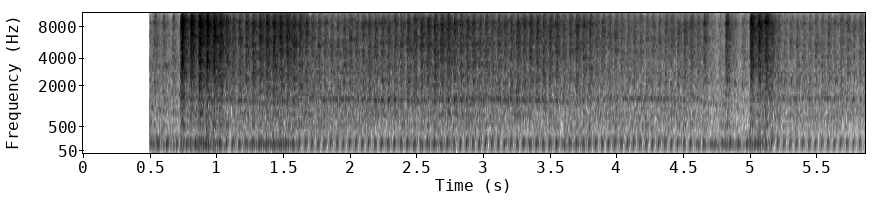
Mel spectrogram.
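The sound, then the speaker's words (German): A new ride-on lawn mower, with a caretaker sitting on it, starts up and runs steadily, a loud, throbbing low rumble with a regular chugging pulse and no voices. “sitzt stolz auf einem neuen Rasenmäher.”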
